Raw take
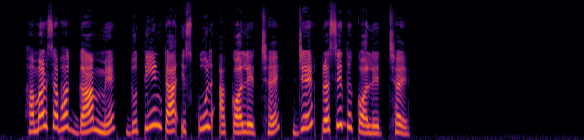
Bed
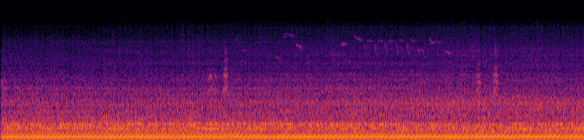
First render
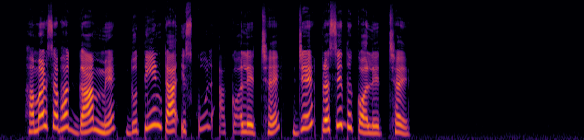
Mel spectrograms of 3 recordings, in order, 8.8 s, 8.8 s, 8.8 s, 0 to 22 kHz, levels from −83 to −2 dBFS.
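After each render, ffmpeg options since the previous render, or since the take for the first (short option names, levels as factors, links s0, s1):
-filter_complex "[0:a]asplit=3[s0][s1][s2];[s0]afade=t=out:st=2.95:d=0.02[s3];[s1]acompressor=threshold=0.0141:ratio=10:attack=3.2:release=140:knee=1:detection=peak,afade=t=in:st=2.95:d=0.02,afade=t=out:st=3.6:d=0.02[s4];[s2]afade=t=in:st=3.6:d=0.02[s5];[s3][s4][s5]amix=inputs=3:normalize=0,asettb=1/sr,asplit=3[s6][s7][s8];[s6]atrim=end=4.764[s9];[s7]atrim=start=4.76:end=5.35,asetpts=PTS-STARTPTS,afade=t=in:d=0.004:c=qsin,afade=t=out:st=0.586:d=0.004:c=qsin,bandreject=f=2700:w=6[s10];[s8]atrim=start=5.346[s11];[s9][s10]acrossfade=d=0.004:c1=hsin:c2=qsin[s12];[s12][s11]acrossfade=d=0.004:c1=qsin:c2=hsin"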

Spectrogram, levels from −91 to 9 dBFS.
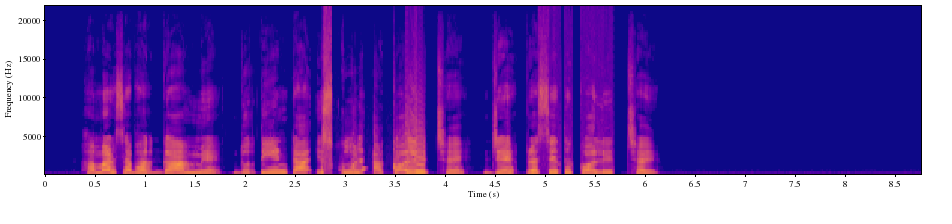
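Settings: -filter_complex "[0:a]asettb=1/sr,asplit=3[s0][s1][s2];[s0]atrim=end=0.934[s3];[s1]atrim=start=0.93:end=2.18,asetpts=PTS-STARTPTS,afade=t=in:d=0.004:c=qsin,afade=t=out:st=1.246:d=0.004:c=qsin,asplit=2[s4][s5];[s5]adelay=48,volume=0.2[s6];[s4][s6]amix=inputs=2:normalize=0,atrim=end_sample=55125[s7];[s2]atrim=start=2.176[s8];[s3][s7]acrossfade=d=0.004:c1=hsin:c2=qsin[s9];[s9][s8]acrossfade=d=0.004:c1=qsin:c2=hsin,asettb=1/sr,asplit=3[s10][s11][s12];[s10]atrim=end=2.764[s13];[s11]atrim=start=2.76:end=3.83,asetpts=PTS-STARTPTS,afade=t=in:d=0.004:c=qsin,afade=t=out:st=1.066:d=0.004:c=qsin,asplit=2[s14][s15];[s15]highpass=f=720:p=1,volume=22.4,asoftclip=type=tanh:threshold=0.2[s16];[s14][s16]amix=inputs=2:normalize=0,lowpass=f=4400:p=1,volume=0.501[s17];[s12]atrim=start=3.826[s18];[s13][s17]acrossfade=d=0.004:c1=hsin:c2=qsin[s19];[s19][s18]acrossfade=d=0.004:c1=qsin:c2=hsin,asettb=1/sr,asplit=3[s20][s21][s22];[s20]atrim=end=4.934[s23];[s21]atrim=start=4.93:end=5.77,asetpts=PTS-STARTPTS,afade=t=in:d=0.004:c=qsin,afade=t=out:st=0.836:d=0.004:c=qsin,aeval=exprs='val(0)*gte(abs(val(0)),0.00841)':c=same[s24];[s22]atrim=start=5.766[s25];[s23][s24]acrossfade=d=0.004:c1=hsin:c2=qsin[s26];[s26][s25]acrossfade=d=0.004:c1=qsin:c2=hsin"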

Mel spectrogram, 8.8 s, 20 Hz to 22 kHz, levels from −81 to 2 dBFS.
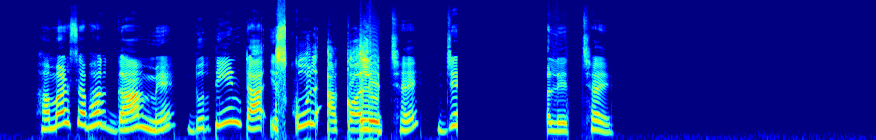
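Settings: -filter_complex "[0:a]asettb=1/sr,asplit=3[s0][s1][s2];[s0]atrim=end=2.464[s3];[s1]atrim=start=2.46:end=3.69,asetpts=PTS-STARTPTS,afade=t=in:d=0.004:c=qsin,afade=t=out:st=1.226:d=0.004:c=qsin,equalizer=f=5500:t=o:w=0.89:g=14[s4];[s2]atrim=start=3.686[s5];[s3][s4]acrossfade=d=0.004:c1=hsin:c2=qsin[s6];[s6][s5]acrossfade=d=0.004:c1=qsin:c2=hsin,asplit=3[s7][s8][s9];[s7]atrim=end=4.58,asetpts=PTS-STARTPTS,afade=t=out:st=4.576:d=0.004:c=hsin[s10];[s8]atrim=start=4.58:end=5.48,asetpts=PTS-STARTPTS,volume=0[s11];[s9]atrim=start=5.48,asetpts=PTS-STARTPTS,afade=t=in:d=0.004:c=hsin[s12];[s10][s11][s12]concat=n=3:v=0:a=1"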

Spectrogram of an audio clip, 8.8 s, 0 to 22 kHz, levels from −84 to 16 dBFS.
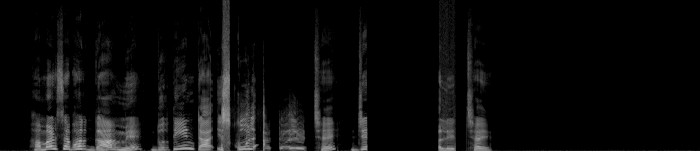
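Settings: -filter_complex "[0:a]asettb=1/sr,asplit=3[s0][s1][s2];[s0]atrim=end=0.734[s3];[s1]atrim=start=0.73:end=2.13,asetpts=PTS-STARTPTS,afade=t=in:d=0.004:c=qsin,afade=t=out:st=1.396:d=0.004:c=qsin,aecho=1:1:5.1:0.65,atrim=end_sample=61740[s4];[s2]atrim=start=2.126[s5];[s3][s4]acrossfade=d=0.004:c1=hsin:c2=qsin[s6];[s6][s5]acrossfade=d=0.004:c1=qsin:c2=hsin,asplit=3[s7][s8][s9];[s7]afade=t=out:st=3.29:d=0.02[s10];[s8]asplit=3[s11][s12][s13];[s11]bandpass=f=530:t=q:w=8,volume=1[s14];[s12]bandpass=f=1840:t=q:w=8,volume=0.501[s15];[s13]bandpass=f=2480:t=q:w=8,volume=0.355[s16];[s14][s15][s16]amix=inputs=3:normalize=0,afade=t=in:st=3.29:d=0.02,afade=t=out:st=3.92:d=0.02[s17];[s9]afade=t=in:st=3.92:d=0.02[s18];[s10][s17][s18]amix=inputs=3:normalize=0"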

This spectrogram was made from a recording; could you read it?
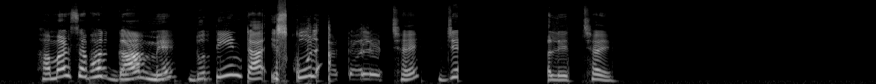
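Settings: -af "equalizer=f=150:w=4.2:g=12"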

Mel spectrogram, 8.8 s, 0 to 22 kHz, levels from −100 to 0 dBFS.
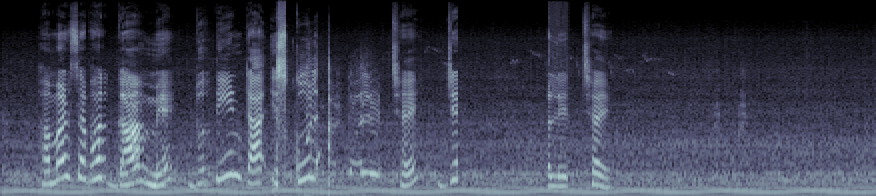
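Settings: -filter_complex "[1:a]volume=0.224[s0];[0:a][s0]amix=inputs=2:normalize=0"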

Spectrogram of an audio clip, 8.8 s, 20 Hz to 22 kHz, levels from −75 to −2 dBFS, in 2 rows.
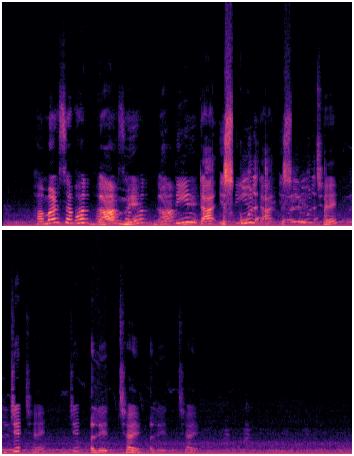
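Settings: -filter_complex "[0:a]asplit=2[s0][s1];[s1]adelay=18,volume=0.473[s2];[s0][s2]amix=inputs=2:normalize=0,aecho=1:1:737:0.299"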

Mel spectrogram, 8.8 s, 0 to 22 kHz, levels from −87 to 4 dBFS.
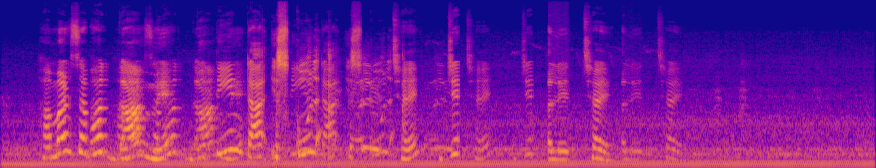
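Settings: -af "volume=1.68,alimiter=limit=0.708:level=0:latency=1"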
